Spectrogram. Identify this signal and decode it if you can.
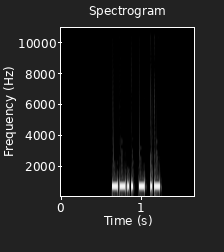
Morse code, heard as a keyed tone, about 48 wpm, 700 Hz. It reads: ZTA
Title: USA Call Sign Postfixes - 3 Letters 50wpm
